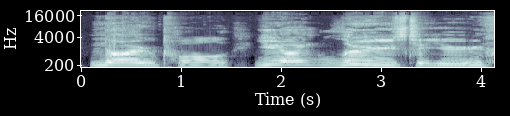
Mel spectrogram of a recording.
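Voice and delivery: loud, high, drawn-out retort; slow, indignant shout at his opponent; mock raging. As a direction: imitate a raging sore loser. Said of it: "say to a raging person".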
